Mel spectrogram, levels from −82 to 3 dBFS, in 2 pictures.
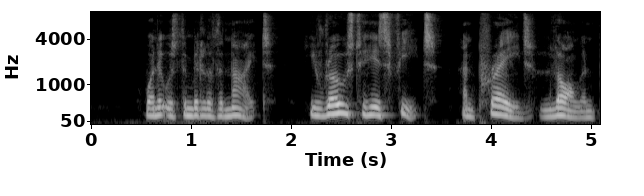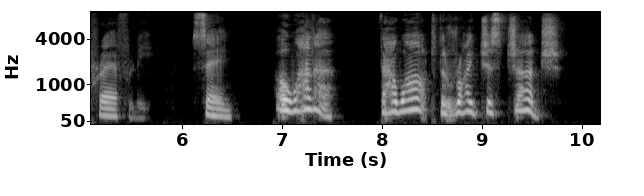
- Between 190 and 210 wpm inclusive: No, average, 155 wpm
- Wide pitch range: Yes, wide, 6.8 semitones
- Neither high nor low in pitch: Yes, medium, 155 Hz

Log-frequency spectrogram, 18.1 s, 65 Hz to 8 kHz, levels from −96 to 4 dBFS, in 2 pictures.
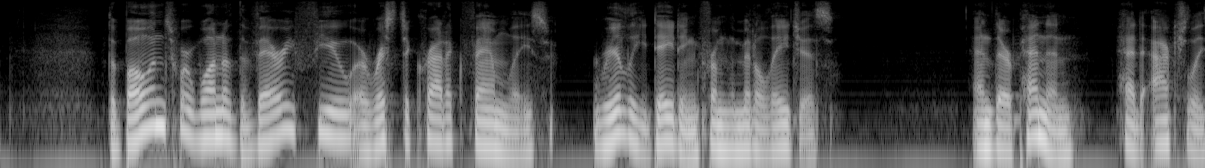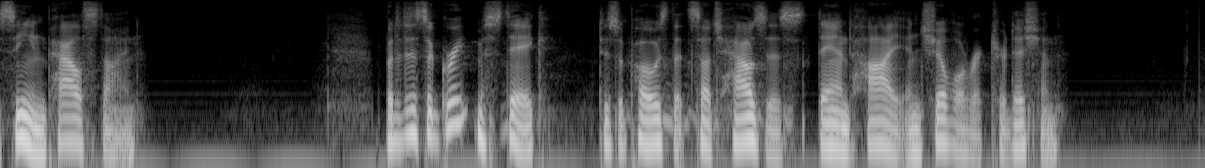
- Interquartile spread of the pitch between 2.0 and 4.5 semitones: No, average, 5.2 semitones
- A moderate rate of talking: No, slow, 130 wpm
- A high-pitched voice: No, low, 120 Hz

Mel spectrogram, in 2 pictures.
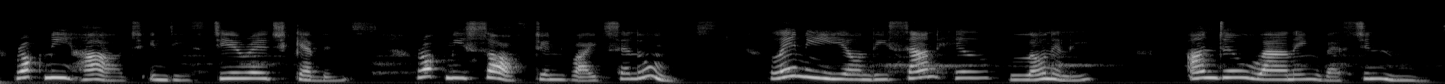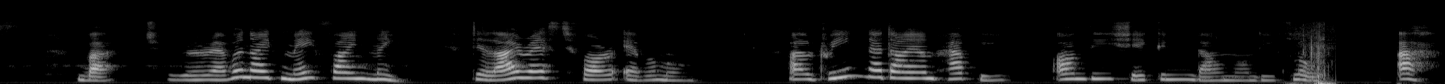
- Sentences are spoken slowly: Yes, slow, 100 wpm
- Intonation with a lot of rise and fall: Yes, wide, 6.1 semitones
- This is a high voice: Yes, high, 240 Hz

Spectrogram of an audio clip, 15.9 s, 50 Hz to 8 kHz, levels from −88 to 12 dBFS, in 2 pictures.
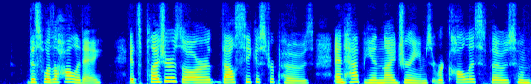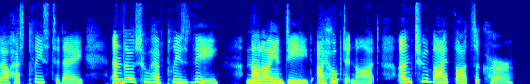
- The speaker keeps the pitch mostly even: No, average, 3.3 semitones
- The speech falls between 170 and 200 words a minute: No, average, 145 wpm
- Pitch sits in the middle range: No, high, 245 Hz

